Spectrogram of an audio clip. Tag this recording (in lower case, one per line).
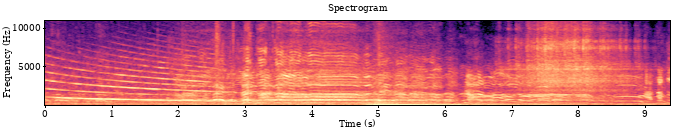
fire truck (siren)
